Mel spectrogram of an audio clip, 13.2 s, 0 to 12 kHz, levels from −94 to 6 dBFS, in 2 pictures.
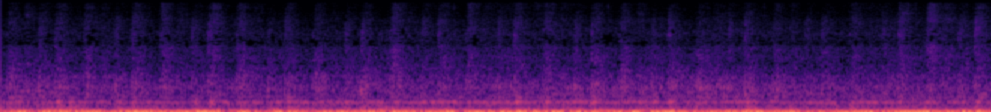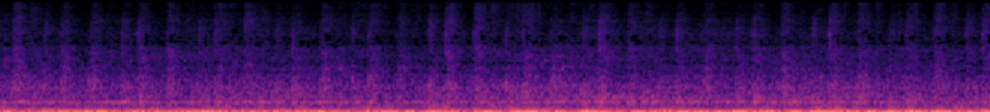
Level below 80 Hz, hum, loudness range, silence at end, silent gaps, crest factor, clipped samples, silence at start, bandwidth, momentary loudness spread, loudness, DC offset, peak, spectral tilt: -30 dBFS; none; 1 LU; 0 s; none; 14 dB; under 0.1%; 0 s; 4.1 kHz; 3 LU; -39 LUFS; under 0.1%; -12 dBFS; -7.5 dB/octave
